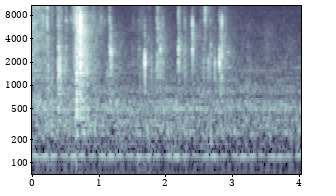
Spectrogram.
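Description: Plastic-wrapped meat package crinkling and crackling as it is picked up and handled, a scatter of small irregular clicks and rustles that dies away near the end, over a faint steady hum.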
